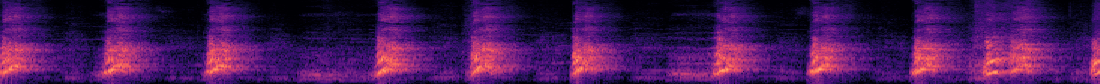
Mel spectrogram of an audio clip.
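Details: Household dogs Gracie and Coco, one barking at the TV and the other barking at her. Loud, evenly spaced barks come roughly once every second, with faint background sound between them.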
